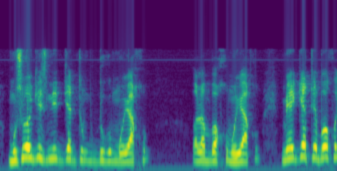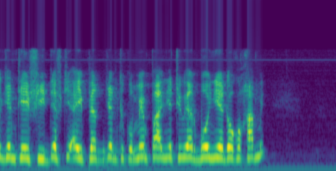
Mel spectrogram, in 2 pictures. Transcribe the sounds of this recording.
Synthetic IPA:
musoːɡis̬nit̚ɟɛntuduɡumːujaxu | wɐlɐmbɔxːumujakːu | mɛːɡɛtːɛbɔːkɔɟɛntefiːdɛfciɐjpɛr̚ɟɛntukɔmɛmpaːɲɛtːiwɛɾbɔːɲeːdɔːkɔxamːi

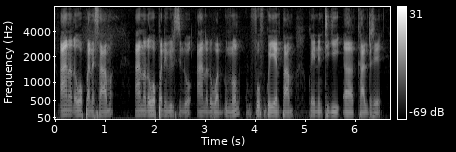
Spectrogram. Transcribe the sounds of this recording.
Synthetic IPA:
ʔanaɗɔwɔpːanɛsaːma̰ | ʔanaɗɔwɔpːanɛwilsindɔ̰ʔanaɗɔwadɗumnɔnfofkɔjɛnpam | kɔɛnɛntiɡikaldɛɾɛ

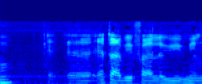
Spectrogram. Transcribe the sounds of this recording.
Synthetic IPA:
ɛtaːbifajlɐwiːmil

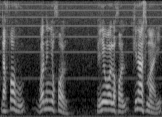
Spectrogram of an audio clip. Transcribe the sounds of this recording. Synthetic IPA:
daxfafu | waɾniɲixol | daɲiwolxolkinas̬maːji

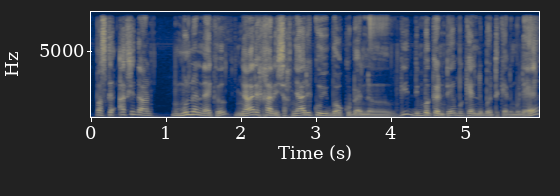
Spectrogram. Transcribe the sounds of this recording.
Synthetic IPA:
pɐskɐʔɐk̚sidãnt | munːɐnːɛkːəɲaːɾixɐɾisɐxɲaːɾikujbɔkːubɛnːəɡidibɐkɐntɛbɐkɛndəbətːə̥kɛnmudɛː

